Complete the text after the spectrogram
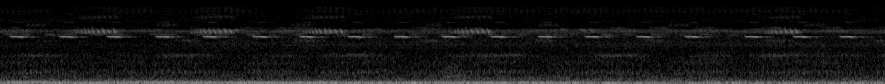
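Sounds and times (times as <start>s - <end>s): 
cricket song at Roodekopjes: 0.0s - 8.8s.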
